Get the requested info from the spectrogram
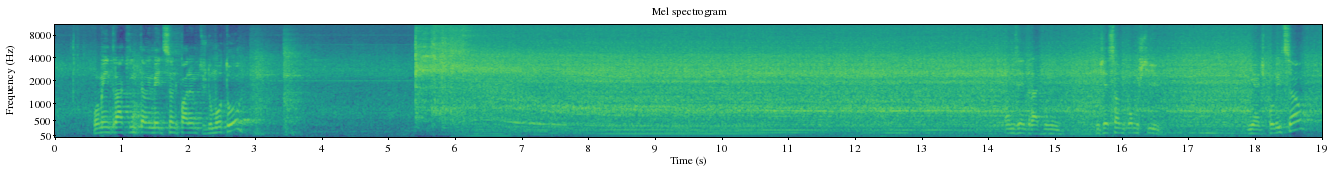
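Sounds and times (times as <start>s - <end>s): car engine starting and idling: 5.4s - 19.0s.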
